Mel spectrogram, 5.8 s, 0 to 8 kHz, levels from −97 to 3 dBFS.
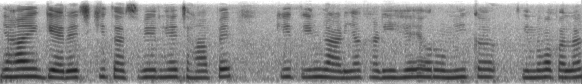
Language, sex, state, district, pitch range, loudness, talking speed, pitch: Hindi, female, Chhattisgarh, Balrampur, 245-265 Hz, -18 LUFS, 205 wpm, 255 Hz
